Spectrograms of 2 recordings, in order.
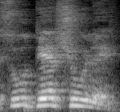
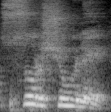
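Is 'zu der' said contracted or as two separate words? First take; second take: two words; contracted. First: Zu and der are said as separate words. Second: Zu and der merge into one syllable, zur. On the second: "इसका जो आर है उठा के हम सू के साथ जोड़ देंगे"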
